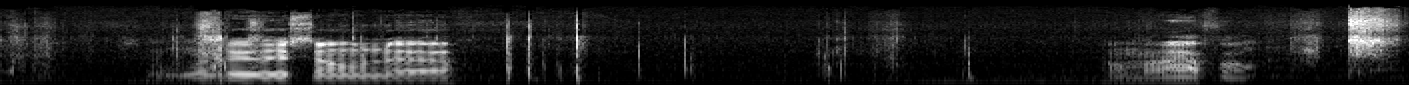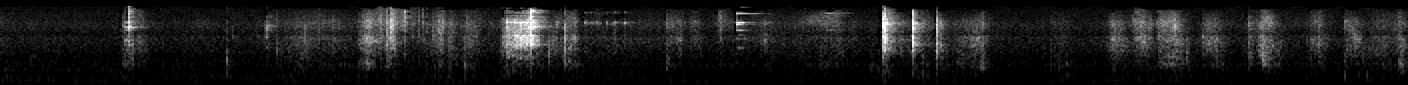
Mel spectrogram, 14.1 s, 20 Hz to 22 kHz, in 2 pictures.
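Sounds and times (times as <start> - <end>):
faint steady hum: 0.0 - 14.0
light clicks and metallic clinks: 8.4 - 11.8.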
